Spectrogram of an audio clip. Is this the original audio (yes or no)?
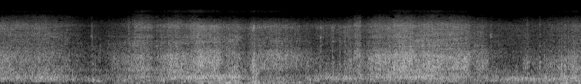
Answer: yes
